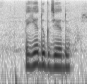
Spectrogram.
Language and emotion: Russian, neutral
